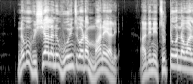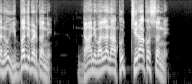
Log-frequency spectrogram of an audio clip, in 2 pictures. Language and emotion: Telugu, angry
